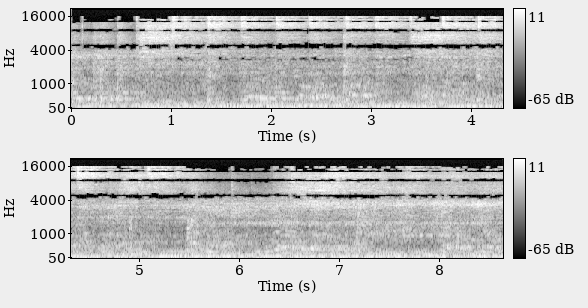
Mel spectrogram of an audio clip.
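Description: A heavy hardcore/metal band playing live with electric guitar and drum kit, loud and dense. The low end fills in about a second in.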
